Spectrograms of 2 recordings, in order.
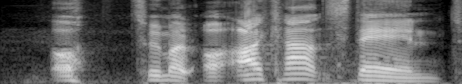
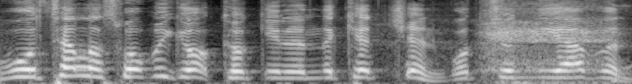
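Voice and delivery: chirpy host voice; 12 semitones higher than usual. Pretend. Pretend cooking show host.

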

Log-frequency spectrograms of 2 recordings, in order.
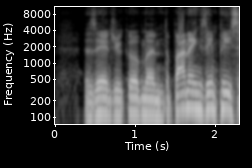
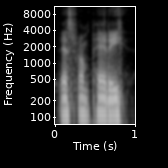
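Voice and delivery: ordinary talk, nothing marked

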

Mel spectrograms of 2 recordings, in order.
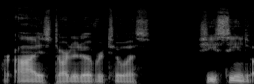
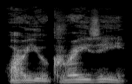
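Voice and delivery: mock scream; 6 semitones higher, slower than usual. A narrator's reading. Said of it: "he screamed at Ava".

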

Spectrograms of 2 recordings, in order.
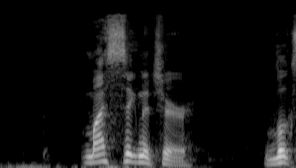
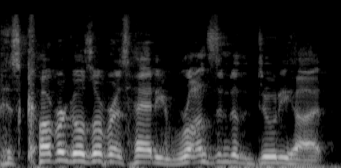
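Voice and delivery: usual speaking voice

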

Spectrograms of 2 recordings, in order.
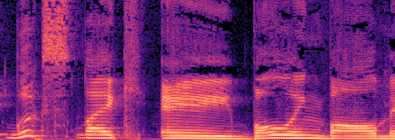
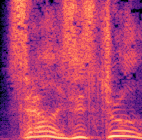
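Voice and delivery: higher, moved French question; French accent; 8 semitones higher than usual. Acted. Bomb finding a kindred spirit, higher hopeful French accent. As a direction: ask hopefully in raised mock French. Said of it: "It's got eyes and a French accent".

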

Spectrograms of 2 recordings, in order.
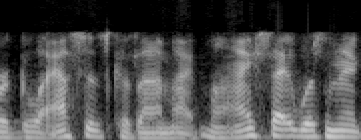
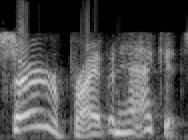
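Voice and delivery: recruit sound-off; 11 semitones higher than usual. Shown as a demonstration. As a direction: snap off your name like a recruit. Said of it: "you gotta go".

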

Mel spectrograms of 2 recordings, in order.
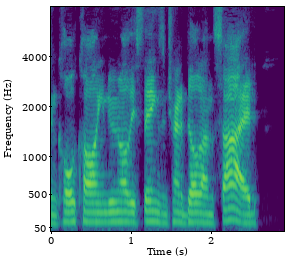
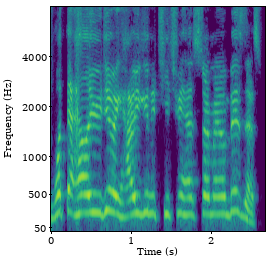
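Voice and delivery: outraged yell; 10 semitones higher, faster than usual. Acted. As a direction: yell it at the monk who half drowned you. Student furious after second dunk.

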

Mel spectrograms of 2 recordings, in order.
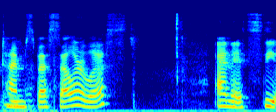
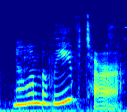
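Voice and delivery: usual speaking voice

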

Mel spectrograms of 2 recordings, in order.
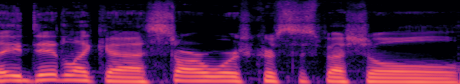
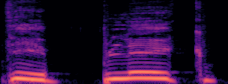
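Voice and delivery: halting, drawn-out actor impression; Forest Whitaker; 4 semitones higher, much slower than usual. Repeating his impression on request, halting Forest Whitaker voice. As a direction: break the phrase in two for comic weight. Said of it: "Do it again with the eye".

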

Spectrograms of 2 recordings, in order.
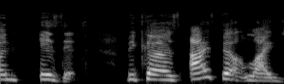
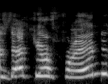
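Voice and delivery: retold question; 9 semitones higher, 4 dB louder than usual. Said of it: "I said".

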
